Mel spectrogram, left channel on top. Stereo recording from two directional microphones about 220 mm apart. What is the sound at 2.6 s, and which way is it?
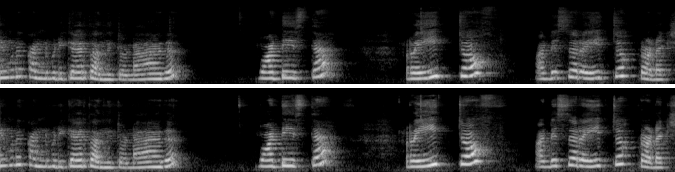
A woman's voice, 50° right (ahead or behind).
